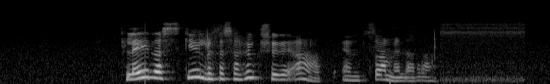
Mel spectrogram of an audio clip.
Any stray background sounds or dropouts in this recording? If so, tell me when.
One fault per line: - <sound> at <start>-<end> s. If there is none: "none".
none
